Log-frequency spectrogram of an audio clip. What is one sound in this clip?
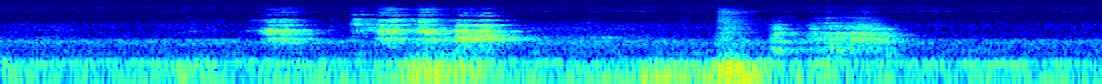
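A metal utensil scrapes and taps a frying pan.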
